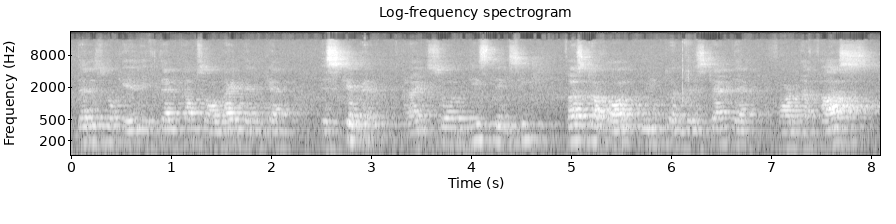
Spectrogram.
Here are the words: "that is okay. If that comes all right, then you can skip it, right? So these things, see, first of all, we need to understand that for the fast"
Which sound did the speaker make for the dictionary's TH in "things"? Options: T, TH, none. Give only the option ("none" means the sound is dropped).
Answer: T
